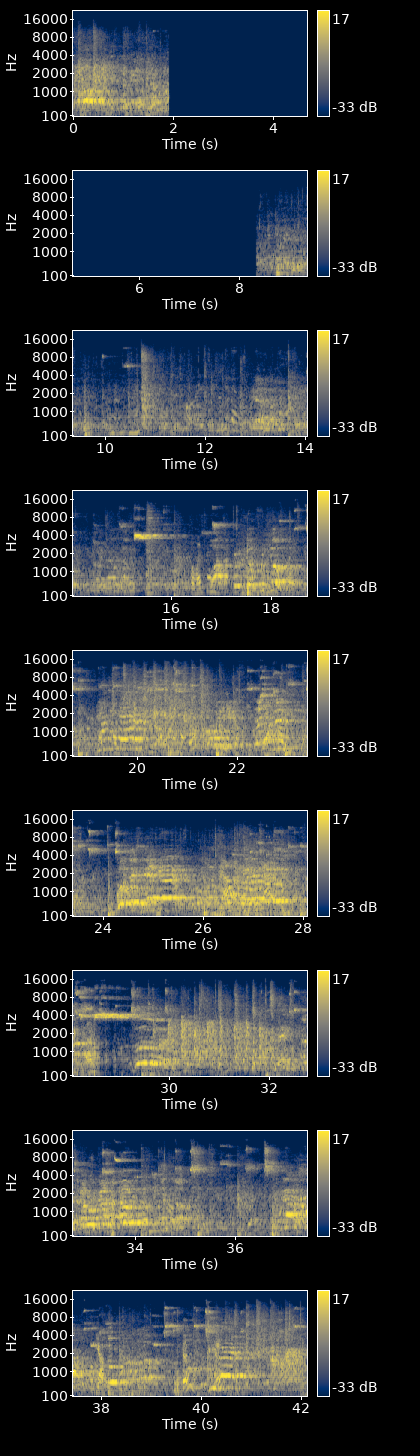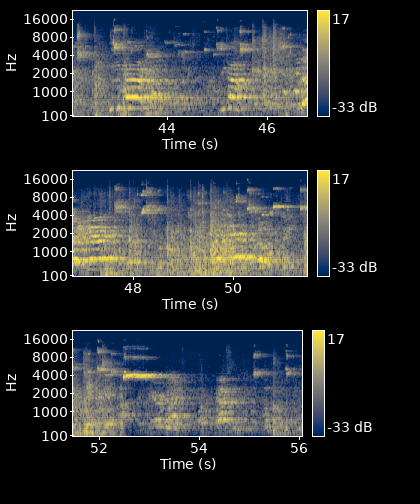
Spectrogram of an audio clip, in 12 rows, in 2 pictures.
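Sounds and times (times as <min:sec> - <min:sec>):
voices calling out in hall: 0:08.4 - 0:56.0
basketball bouncing on wooden floor: 0:26.0 - 0:27.0, 0:47.4 - 0:49.7.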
